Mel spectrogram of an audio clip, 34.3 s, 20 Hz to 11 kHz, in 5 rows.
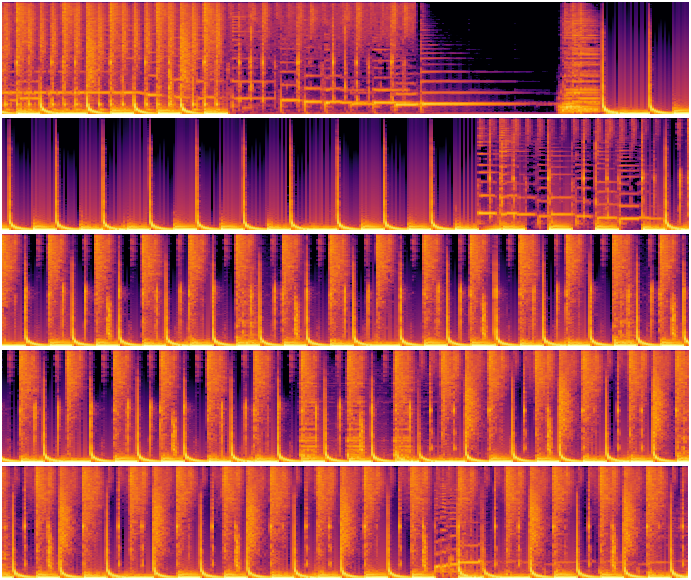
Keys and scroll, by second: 0.0 Up.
